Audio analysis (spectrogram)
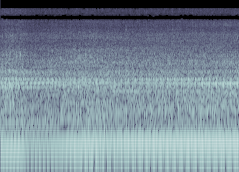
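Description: Mahindra Arjun NOVO tractor engine running steadily, a loud continuous low diesel hum and rumble with no clear rise in pitch during this short stretch, with no talking.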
